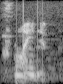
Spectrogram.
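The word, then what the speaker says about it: Kraainem: It's called And the actual town is called Krinem. That's how you pronounce it as well.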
